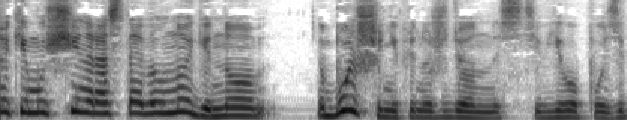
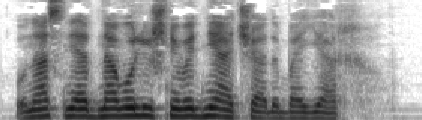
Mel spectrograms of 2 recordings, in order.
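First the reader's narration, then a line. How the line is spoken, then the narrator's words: Gentle old man. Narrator (Russian): мягко произнес седоволосый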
